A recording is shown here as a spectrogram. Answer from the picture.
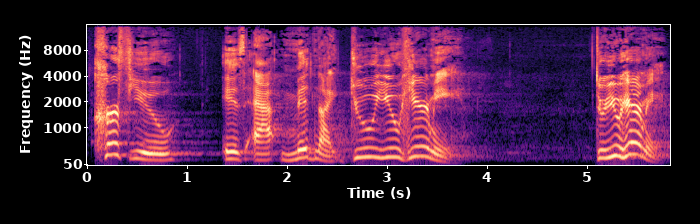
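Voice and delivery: loud, emphatic parent laying down the law; stern parent. Acted. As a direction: lay down the rule like a parent. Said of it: "if you've ever been a parent".

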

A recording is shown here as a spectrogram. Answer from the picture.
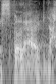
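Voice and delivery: splagna said low and drawn, SPLAG-na; Greek word splagna. Shown as a demonstration. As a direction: say splagna slowly with the stress on SPLAG. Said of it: "Say that with me".

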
